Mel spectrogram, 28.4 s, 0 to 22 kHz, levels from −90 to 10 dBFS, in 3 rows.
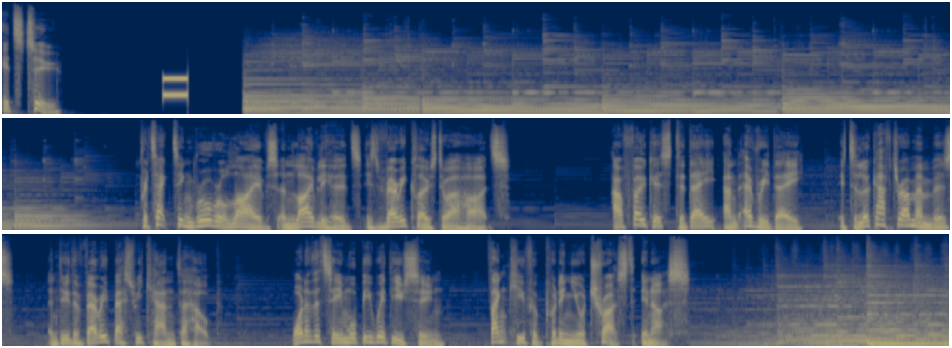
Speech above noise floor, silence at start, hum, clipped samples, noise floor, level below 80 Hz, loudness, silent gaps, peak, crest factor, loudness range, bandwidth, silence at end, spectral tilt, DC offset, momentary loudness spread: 62 dB; 0 s; none; under 0.1%; -84 dBFS; -46 dBFS; -24 LUFS; 1.15-1.48 s, 2.01-2.40 s; -4 dBFS; 20 dB; 8 LU; 19.5 kHz; 0 s; -4.5 dB/octave; under 0.1%; 11 LU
